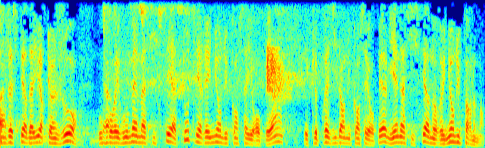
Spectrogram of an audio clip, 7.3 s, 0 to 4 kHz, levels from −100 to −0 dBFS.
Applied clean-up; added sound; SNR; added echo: none; Bird; 9 dB; none.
